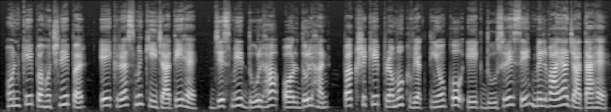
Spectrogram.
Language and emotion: Hindi, neutral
